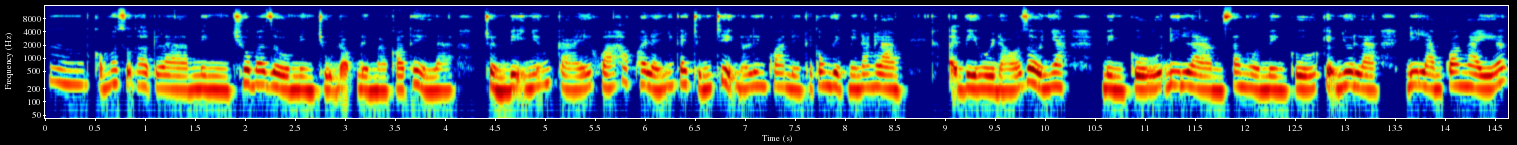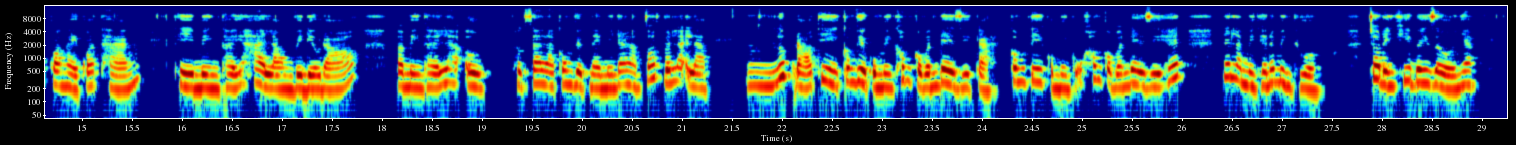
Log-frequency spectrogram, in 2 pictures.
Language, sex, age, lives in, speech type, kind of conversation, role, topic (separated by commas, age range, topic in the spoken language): Vietnamese, female, 25-29, Vietnam, conversation, advice, user, Làm sao để biến sai lầm thành cơ hội học hỏi?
